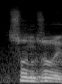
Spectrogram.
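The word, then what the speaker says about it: Sun Tzu: the Art of War sunu I I heard about it sunzu is the way you pronounce it it's a wisdom that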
